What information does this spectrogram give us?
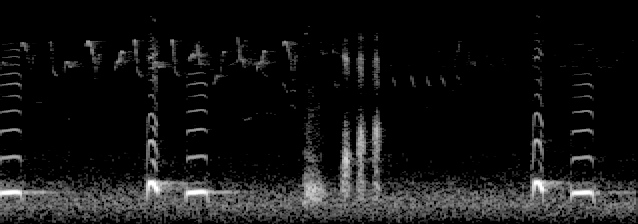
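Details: Common cuckoo giving its two-note cu-coo call twice, a higher note dropping to a lower, steady one, with short chirps from other birds between the calls and faint high twittering in the background.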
